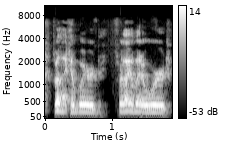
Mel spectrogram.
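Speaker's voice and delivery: ordinary talk, nothing marked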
